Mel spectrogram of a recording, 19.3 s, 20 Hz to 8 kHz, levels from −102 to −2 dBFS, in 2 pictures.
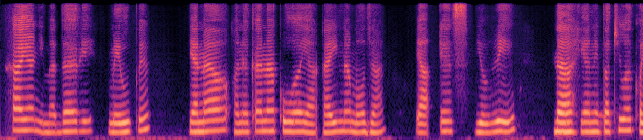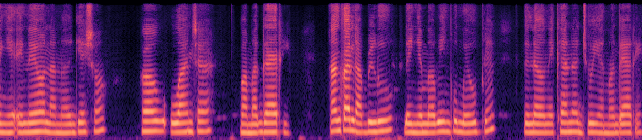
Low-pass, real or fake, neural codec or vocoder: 7.2 kHz; fake; codec, 16 kHz, 1 kbps, X-Codec, HuBERT features, trained on balanced general audio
